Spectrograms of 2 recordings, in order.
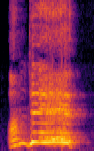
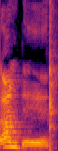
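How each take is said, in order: First: High, loud panicked wail; sudden high-pitched cry of dread. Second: Said in the usual way. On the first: Retold or imitated. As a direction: wail it like doom is coming. Panicking about wrecking mom's car.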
